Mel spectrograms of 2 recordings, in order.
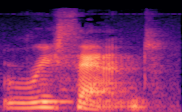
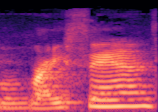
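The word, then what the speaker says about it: Rhysand: brain works rand's name it's pronounced reand I understand because we call him Rees so reand however I just think rice sand sounds better and for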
